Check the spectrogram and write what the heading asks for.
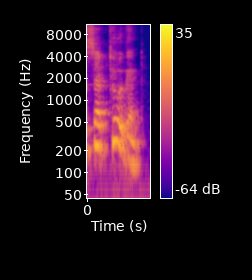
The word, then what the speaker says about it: Septuagint: Or as I listened to Stephen Pigeon yesterday, he calls it the Septuagint. I never heard that before. Have you guys? Have you ever heard it pronounced with the G as G really should be pronounced anyway?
